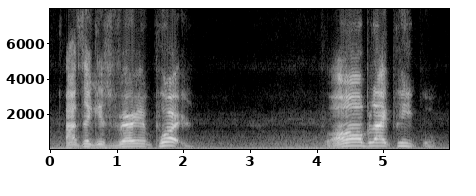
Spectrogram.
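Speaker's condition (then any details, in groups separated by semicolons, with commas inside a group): Slurred speech; still slurs words occasionally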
